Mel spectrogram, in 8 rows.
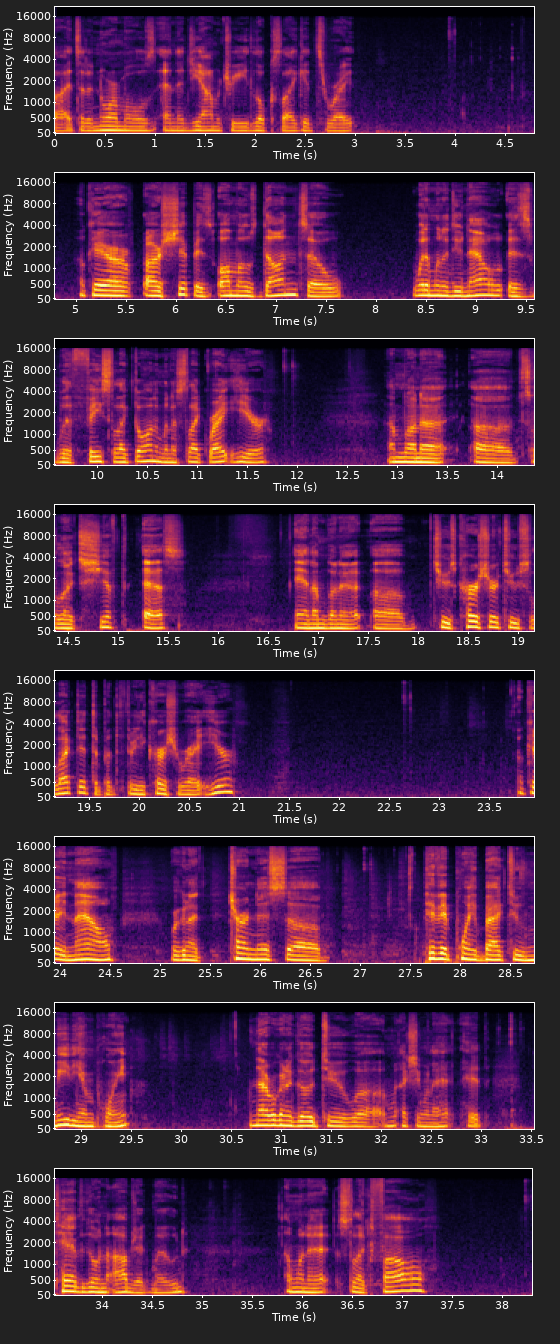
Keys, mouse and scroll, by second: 11.2-13.7 drag, 15.2 shift+s, 27.0-28.8 drag, 33.4 Tab, 36.6-38.3 drag.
